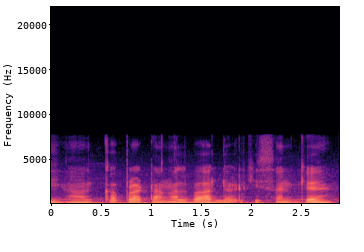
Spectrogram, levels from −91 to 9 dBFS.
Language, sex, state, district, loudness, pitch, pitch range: Bhojpuri, male, Bihar, East Champaran, -20 LUFS, 110 Hz, 110-115 Hz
